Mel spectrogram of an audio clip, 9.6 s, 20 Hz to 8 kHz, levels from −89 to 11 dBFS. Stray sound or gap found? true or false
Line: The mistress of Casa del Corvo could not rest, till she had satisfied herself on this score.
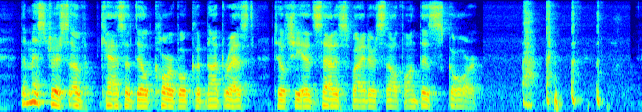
true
